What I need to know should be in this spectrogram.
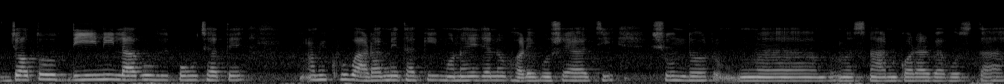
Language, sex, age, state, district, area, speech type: Bengali, female, 60+, West Bengal, Nadia, rural, spontaneous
